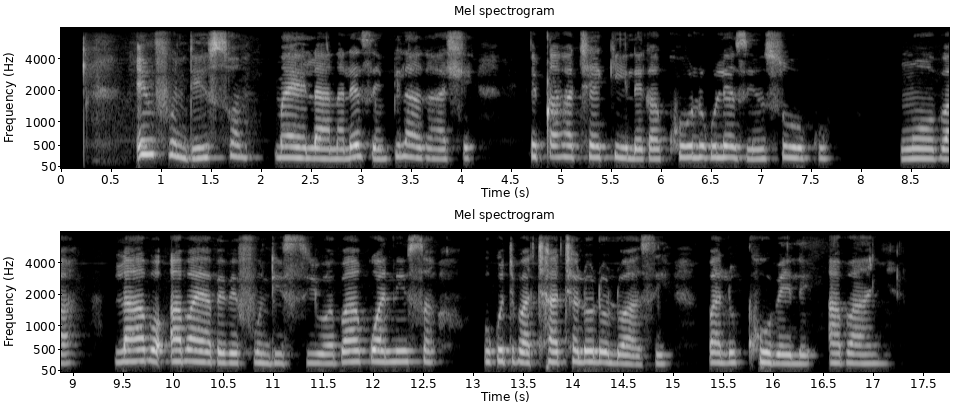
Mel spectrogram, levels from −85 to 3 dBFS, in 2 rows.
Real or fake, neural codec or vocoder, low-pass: real; none; 7.2 kHz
